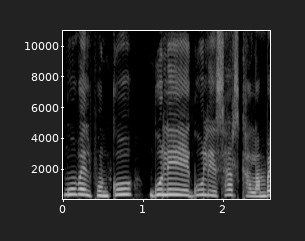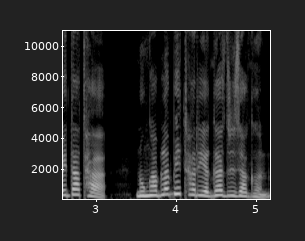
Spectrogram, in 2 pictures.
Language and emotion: Bodo, fearful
